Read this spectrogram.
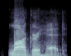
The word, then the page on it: loggerhead: American English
